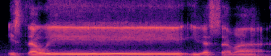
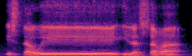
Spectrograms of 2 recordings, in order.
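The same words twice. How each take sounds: First: The long vowel is held for six counts. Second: The long vowel is held for four counts. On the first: "imalah beserta enam harakat" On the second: "imalah dengan empat, ada empat lah"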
